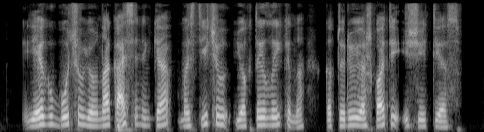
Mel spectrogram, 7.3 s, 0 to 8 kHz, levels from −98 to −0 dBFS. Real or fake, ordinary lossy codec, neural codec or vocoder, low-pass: real; AAC, 32 kbps; none; 7.2 kHz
